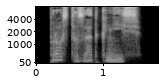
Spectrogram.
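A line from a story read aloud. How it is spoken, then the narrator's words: Whispered. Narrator (Russian): прошептала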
